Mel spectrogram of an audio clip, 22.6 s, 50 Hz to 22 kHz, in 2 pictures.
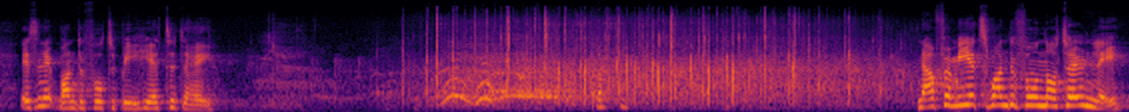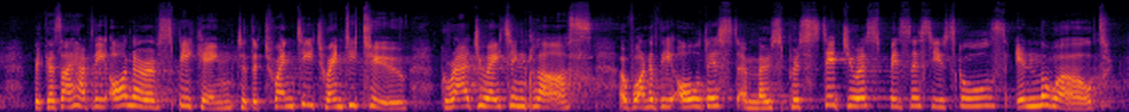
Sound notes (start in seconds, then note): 3.2 audience applauds; 3.2 audience cheers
